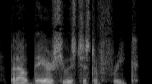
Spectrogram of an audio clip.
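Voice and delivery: plain reading voice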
